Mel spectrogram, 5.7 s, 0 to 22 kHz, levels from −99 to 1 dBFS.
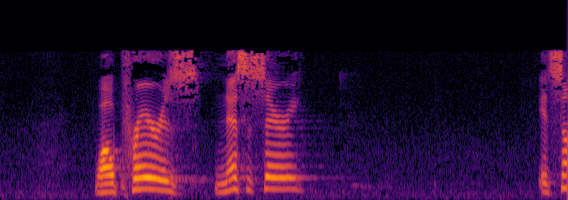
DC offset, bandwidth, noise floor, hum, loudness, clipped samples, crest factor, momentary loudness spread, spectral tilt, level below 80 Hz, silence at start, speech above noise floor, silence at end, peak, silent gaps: under 0.1%; 8 kHz; -71 dBFS; none; -28 LUFS; under 0.1%; 22 dB; 15 LU; -2 dB/octave; -76 dBFS; 0.95 s; 43 dB; 0 s; -10 dBFS; none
